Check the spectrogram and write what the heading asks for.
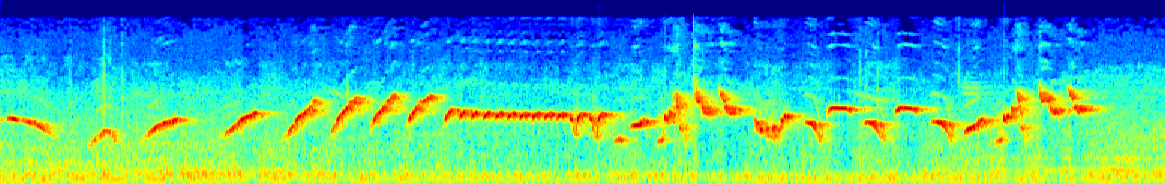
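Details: White-rumped shama in rich lure song: a series of rising whistled slurs, a long steady whistle, then rapid bouncing notes and short chirps repeated about twice per second, clear over a soft background.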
